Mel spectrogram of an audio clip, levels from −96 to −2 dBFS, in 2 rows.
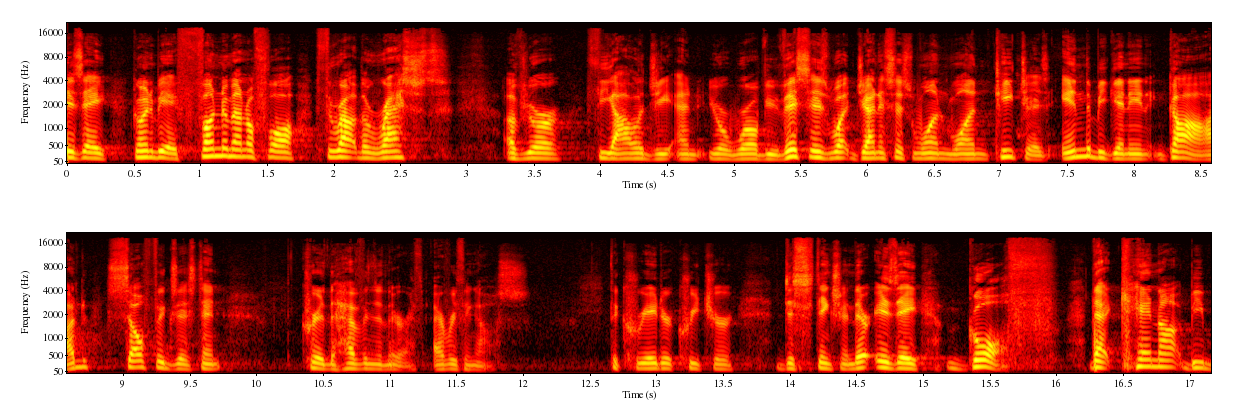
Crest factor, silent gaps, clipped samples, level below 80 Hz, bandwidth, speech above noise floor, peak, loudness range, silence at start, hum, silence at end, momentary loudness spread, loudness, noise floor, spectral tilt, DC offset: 24 dB; none; under 0.1%; -86 dBFS; 19 kHz; 38 dB; -6 dBFS; 8 LU; 0 s; none; 0 s; 14 LU; -29 LUFS; -68 dBFS; -4 dB/octave; under 0.1%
